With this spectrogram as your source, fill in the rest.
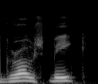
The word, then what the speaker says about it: grosbeak: What's the pronunciation? Grosbeak.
